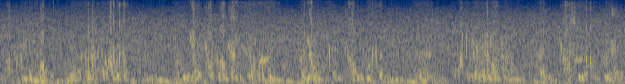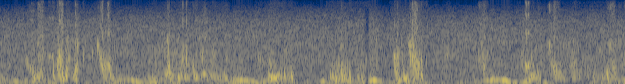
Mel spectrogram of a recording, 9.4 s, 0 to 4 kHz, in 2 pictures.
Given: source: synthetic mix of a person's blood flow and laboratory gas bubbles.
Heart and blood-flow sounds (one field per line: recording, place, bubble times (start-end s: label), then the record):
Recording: Doppler ultrasound of blood flow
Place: precordium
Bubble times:
0.00-0.40 s: bubbles
0.52-0.98 s: bubbles
1.29-2.09 s: bubbles
2.21-2.91 s: bubbles
3.09-3.25 s: bubbles
3.37-3.89 s: bubbles
4.02-4.13 s: bubbles
4.18-4.73 s: bubbles
4.86-5.58 s: bubbles
5.77-6.42 s: bubbles
6.58-6.92 s: bubbles
7.12-7.47 s: bubbles
7.60-7.89 s: bubbles
8.01-8.07 s: bubbles
8.26-8.37 s: bubbles
8.55-9.38 s: bubbles
From the record:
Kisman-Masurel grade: 343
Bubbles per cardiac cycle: rolling drumbeat, 9 or more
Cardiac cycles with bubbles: 100%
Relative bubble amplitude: loud (0.450 to 0.775)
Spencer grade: 3 (all of the cardiac periods contain showers or single bubble signals, but not dominating or overriding the cardiac motion signals)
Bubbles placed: anywhere in the cardiac cycle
